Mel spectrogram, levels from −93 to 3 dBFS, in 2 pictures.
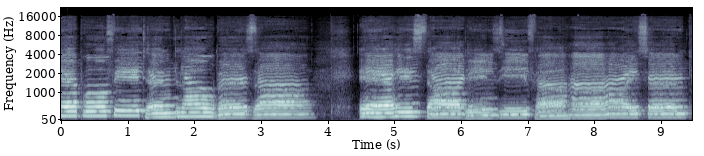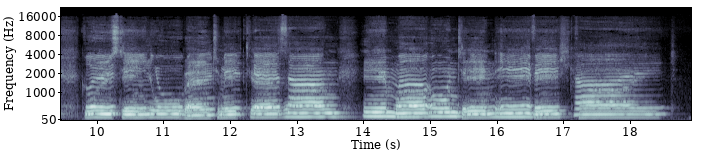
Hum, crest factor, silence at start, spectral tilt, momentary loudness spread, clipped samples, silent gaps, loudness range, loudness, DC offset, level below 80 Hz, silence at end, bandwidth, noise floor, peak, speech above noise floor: none; 16 dB; 0 s; -6 dB/octave; 8 LU; under 0.1%; none; 3 LU; -16 LUFS; under 0.1%; -54 dBFS; 0.4 s; 17 kHz; -43 dBFS; 0 dBFS; 28 dB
